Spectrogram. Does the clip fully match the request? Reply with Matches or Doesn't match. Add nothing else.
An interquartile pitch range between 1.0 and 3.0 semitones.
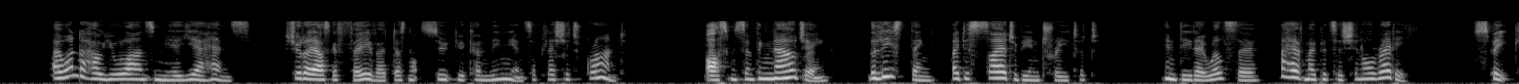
Doesn't match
